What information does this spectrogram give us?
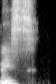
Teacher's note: of the mouth like Sam but there is more vibration this the tongue is pressed against the edge of the Upper Front Teeth slight air should Escape as in the word this so say the as in this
